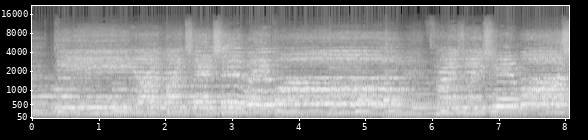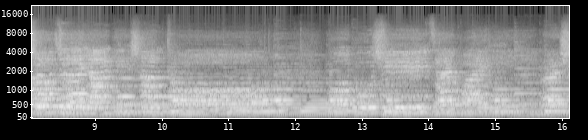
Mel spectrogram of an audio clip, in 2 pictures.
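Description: A small group, mostly women's voices, singing a Mandarin Christian worship song together, accompanied by strummed acoustic guitars.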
